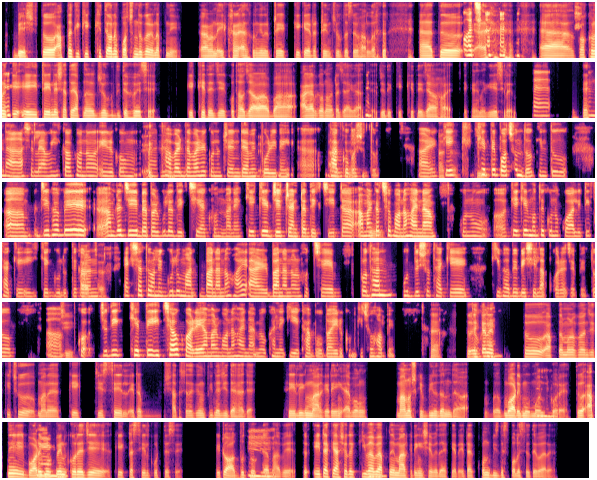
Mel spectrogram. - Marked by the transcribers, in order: other background noise; laughing while speaking: "ও আচ্ছা। হ্যাঁ, হ্যাঁ"; laughing while speaking: "ভালো"; chuckle; unintelligible speech; chuckle; bird
- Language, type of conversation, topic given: Bengali, podcast, ট্রেন্ড বদলাতে থাকলে আপনি কীভাবে নিজের পরিচয় অটুট রাখেন?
